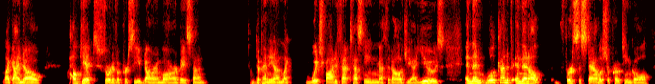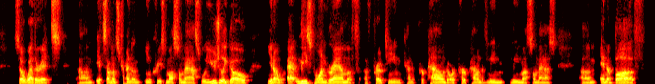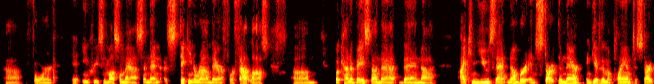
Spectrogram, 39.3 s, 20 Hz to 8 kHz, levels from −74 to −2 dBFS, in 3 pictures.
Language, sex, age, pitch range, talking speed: English, male, 30-49, 105-120 Hz, 170 wpm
